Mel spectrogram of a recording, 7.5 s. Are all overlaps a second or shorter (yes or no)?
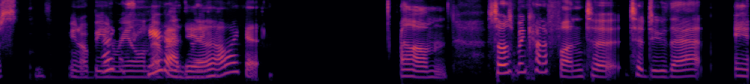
no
